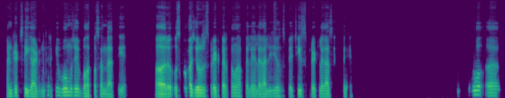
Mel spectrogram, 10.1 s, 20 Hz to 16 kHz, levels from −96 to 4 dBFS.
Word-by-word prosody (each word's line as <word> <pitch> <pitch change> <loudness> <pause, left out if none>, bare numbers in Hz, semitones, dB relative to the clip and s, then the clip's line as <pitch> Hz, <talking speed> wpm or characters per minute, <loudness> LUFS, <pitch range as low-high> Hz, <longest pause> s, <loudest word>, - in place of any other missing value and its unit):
Hundred 105 +3 0
C 115 -3 +3
garden 100 0 +1
करके 135 +4 -10
वो 130 0 +4
मुझे 125 -1 +1
बहुत 105 -3 +1
पसंद 90 -2 -3
आती 85 -1 -4
है। - - -8 0.6
और 90 -1 +7
उसको 105 +2 -2
मैं 125 - +8
ज़रूर 105 -1 +5
स्प्रेड 100 0 0
करता 100 +3 -2
हूँ, 110 - 0
आप 100 -1 -4
पहले 95 0 -3
लगा 90 -1 0
लीजिए 100 +3 -4
उसपे 100 +1 -6
चीज़ 100 -1 -2
स्प्रेड 100 0 -4
लगा 95 0 +2
सकते 95 +1 -13
हैं। - - -24 2.4
वो 155 +1 +4
अ 120 -5 -3
100 Hz, 170 wpm, -27 LUFS, 95-115 Hz, 2.4 s, मैं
